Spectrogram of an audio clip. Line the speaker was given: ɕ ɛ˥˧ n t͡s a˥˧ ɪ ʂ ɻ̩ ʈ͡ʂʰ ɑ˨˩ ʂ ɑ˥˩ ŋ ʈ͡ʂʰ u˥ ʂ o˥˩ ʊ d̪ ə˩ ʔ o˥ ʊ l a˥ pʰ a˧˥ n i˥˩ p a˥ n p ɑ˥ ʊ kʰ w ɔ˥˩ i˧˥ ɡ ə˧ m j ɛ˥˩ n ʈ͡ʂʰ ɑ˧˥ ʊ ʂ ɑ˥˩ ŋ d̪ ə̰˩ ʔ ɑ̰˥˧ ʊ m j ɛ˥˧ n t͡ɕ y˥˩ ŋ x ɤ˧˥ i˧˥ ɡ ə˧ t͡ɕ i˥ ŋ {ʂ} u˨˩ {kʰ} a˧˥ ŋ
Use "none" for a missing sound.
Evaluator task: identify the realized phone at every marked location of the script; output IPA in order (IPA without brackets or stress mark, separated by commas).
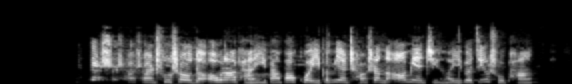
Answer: ʂ, pʰ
